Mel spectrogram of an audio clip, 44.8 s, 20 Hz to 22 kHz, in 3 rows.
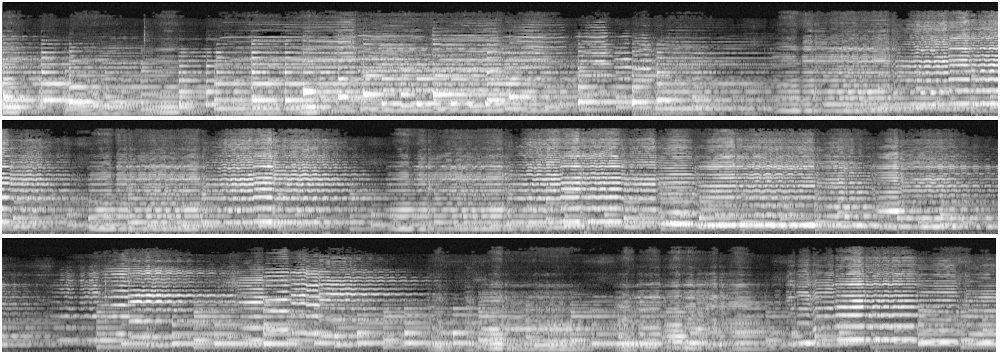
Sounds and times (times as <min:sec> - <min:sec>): Cello: 0:00.0 - 0:44.7
Violin, fiddle: 0:00.0 - 0:44.7.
